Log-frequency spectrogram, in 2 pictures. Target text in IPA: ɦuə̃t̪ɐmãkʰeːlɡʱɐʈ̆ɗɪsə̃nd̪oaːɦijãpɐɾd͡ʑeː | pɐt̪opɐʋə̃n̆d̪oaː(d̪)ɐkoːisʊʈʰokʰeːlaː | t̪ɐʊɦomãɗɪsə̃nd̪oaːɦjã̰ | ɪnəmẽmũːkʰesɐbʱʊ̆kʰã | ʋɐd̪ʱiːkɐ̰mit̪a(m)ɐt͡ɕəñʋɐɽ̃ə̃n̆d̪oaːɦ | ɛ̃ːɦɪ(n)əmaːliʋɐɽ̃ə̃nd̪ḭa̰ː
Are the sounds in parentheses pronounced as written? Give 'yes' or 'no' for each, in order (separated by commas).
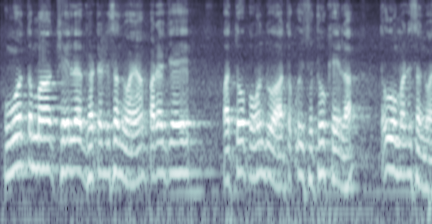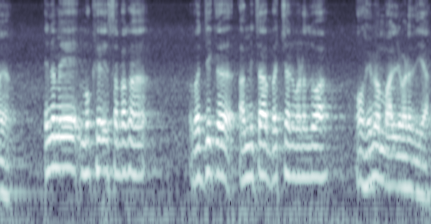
no, no, no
